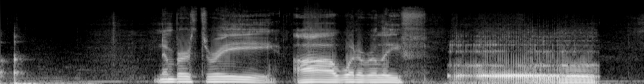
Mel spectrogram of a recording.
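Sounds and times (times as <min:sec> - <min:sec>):
speech: 0:01.6 - 0:04.7
loud belch made while tasting and rating beers: 0:04.5 - 0:06.0.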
